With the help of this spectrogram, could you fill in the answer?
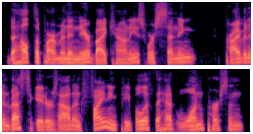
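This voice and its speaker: A man with an American accent answering as a guest in a casual radio interview, haltingly and often repeating his words. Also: medium pitch, gravelly, no echo. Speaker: interview guest, county development director. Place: radio studio.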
